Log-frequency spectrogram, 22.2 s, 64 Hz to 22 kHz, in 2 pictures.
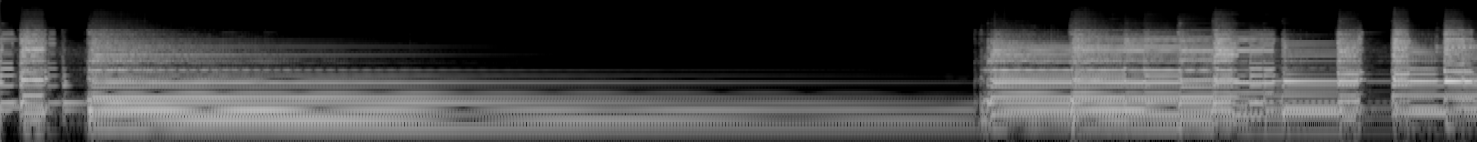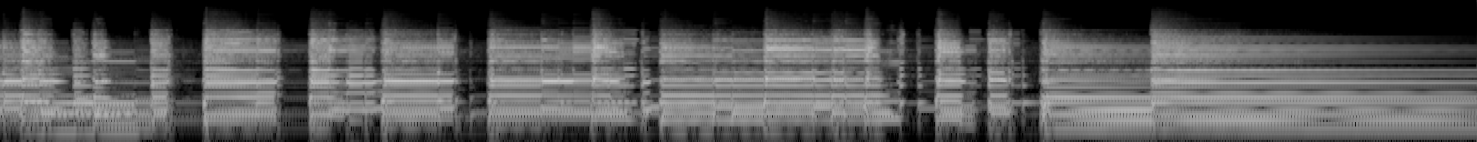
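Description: Overdriven electric guitar played through the Garland FX HTX Active Combo Drive pedal into a Marshall 4x10 cabinet. A distorted chord rings out and slowly fades for several seconds, then a choppy riff with short stops follows, and it ends on another chord left to ring.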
